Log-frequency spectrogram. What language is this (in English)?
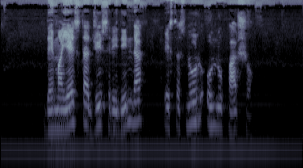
Esperanto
